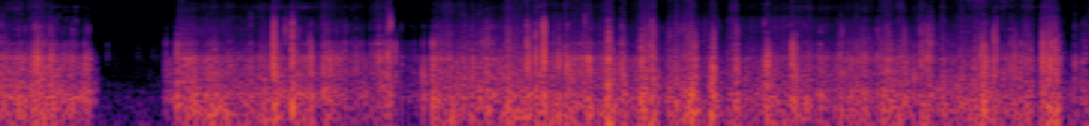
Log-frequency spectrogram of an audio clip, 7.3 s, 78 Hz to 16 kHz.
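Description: Two wooden chopsticks stir and poke through a small wooden bowl heaped full of raw shelled pine nuts, with two black microphones buried in the pile so the nuts also rub against them. A steady, close crunchy rustle of nuts shifting and scratching runs throughout, dotted with sharp little clicks. It drops to near-silence briefly at about 0.7 to 1.1 seconds and again around 2.7 seconds.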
